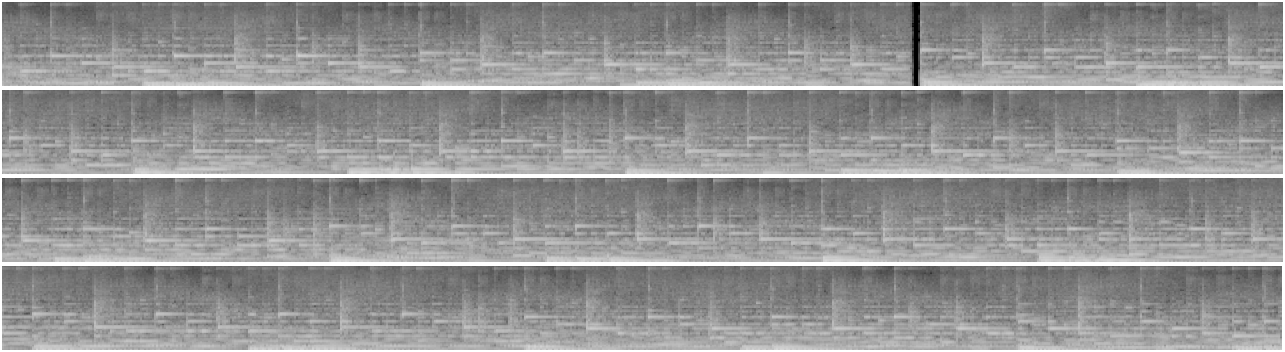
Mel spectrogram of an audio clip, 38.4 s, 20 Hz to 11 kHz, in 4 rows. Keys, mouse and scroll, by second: 0.3 click, 0.9 ctrl+r, 1.1 click, 2.4 ctrl+middle click, 3.5 ctrl+r, 4.2 click, 5.8 ctrl+z, 7.6 click, 8.6 Tab, 9.8 ctrl+r, 10.1 click, 12.2 click, 12.4 Tab, 13.5 Tab, 14.2 ctrl+r, 15.4 click, 15.7 Tab, 16.4 ctrl+middle click, 16.7 middle click, 17.1 right click, 17.5 click, 17.8 middle click, 18.1 ctrl+middle click, 18.7 click, 19.0 Tab, 19.8 ctrl+r, 20.4 click, 21.3 ctrl+z, 25.6 click, 27.3 click, 31.0 ctrl+Num_Lock, 31.9-34.8 drag, 34.8 ctrl+r, 35.6 click, 36.3 Tab, 36.3 click, 37.0 Tab.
